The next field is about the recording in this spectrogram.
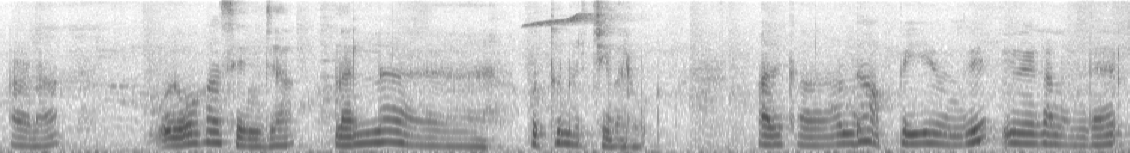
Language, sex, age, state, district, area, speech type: Tamil, female, 60+, Tamil Nadu, Thanjavur, urban, spontaneous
